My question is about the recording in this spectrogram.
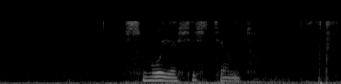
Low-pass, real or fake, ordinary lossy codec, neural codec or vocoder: none; fake; none; codec, 16 kHz, 4.8 kbps, FACodec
